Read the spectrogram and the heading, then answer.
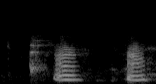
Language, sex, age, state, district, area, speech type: Odia, female, 18-30, Odisha, Nabarangpur, urban, conversation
